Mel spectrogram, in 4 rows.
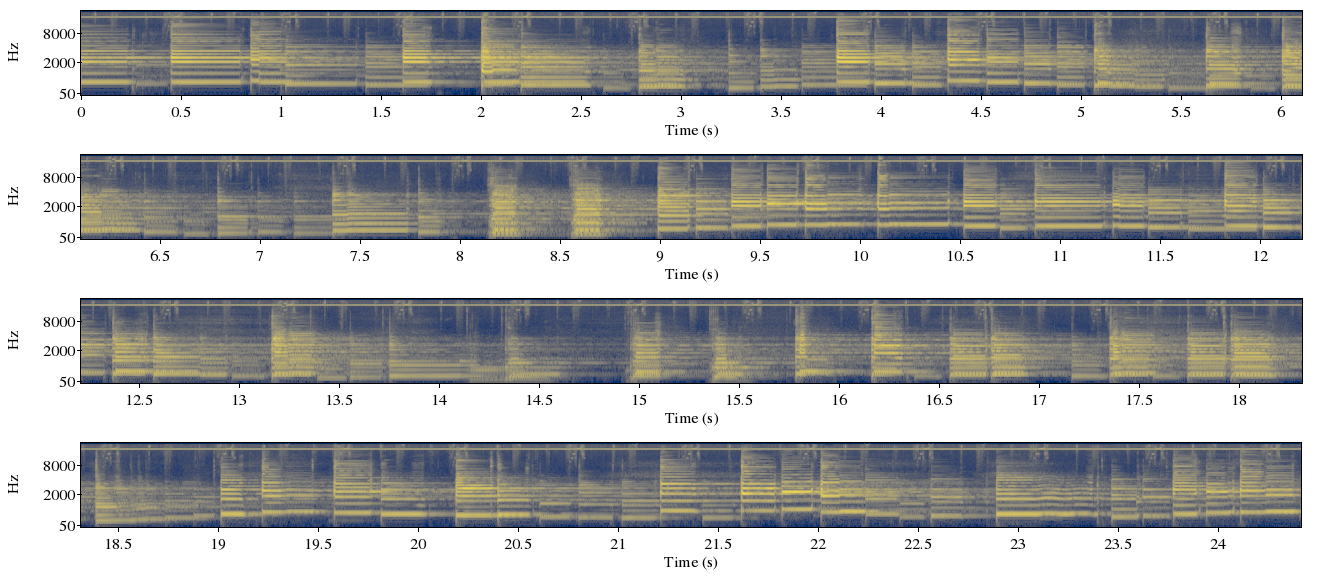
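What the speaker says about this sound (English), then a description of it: "you end up with that nasally sound, which is basically what's happening here with both pickups on this Ronin" Electric guitar with gold foil pickups wired out of phase and 14-gauge flat wound strings, played as a busy single-note blues lead with a thin, nasal, honky tone, close and moderately loud, no talking.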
